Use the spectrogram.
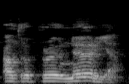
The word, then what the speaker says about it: entrepreneuriat: Par contre, on ne dit pas entrepreneuriat, on dit entrepreneuriat. Donc, entrepreneuriat, en fait, ressort du mot entrepreneur.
